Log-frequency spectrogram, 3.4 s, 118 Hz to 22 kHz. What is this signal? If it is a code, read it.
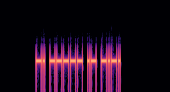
Morse code, heard as a keyed tone, about 34 wpm, 700 Hz. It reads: N0AC
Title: Easy Call Signs Repeated 2x - 35wpm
